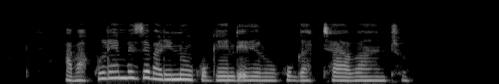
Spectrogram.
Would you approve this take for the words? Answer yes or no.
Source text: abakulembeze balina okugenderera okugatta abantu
yes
